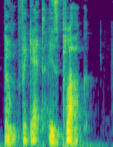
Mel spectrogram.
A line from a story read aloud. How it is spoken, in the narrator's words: whispered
